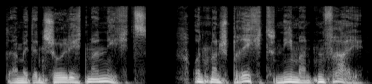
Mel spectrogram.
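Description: A man voicing a calm, caring grown man in an audiobook who patiently talks a troubled girl round. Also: fairly low pitch, unhurried, husky, dry recording, studio quality. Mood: earnest.

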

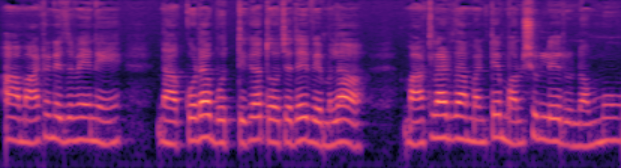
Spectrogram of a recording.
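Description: Woman voicing a proud, sharp-tongued old mother. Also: medium pitch, level tone, normal speed, close to an everyday voice. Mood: wry chiding. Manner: chiding, wry, old-fashioned homely speech.

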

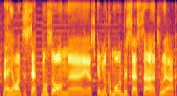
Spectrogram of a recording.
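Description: Brief: snappy, teasing young female game creature, read by a man, lively and bright. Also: high-pitched, pitched above the performer's own voice, exaggerated voice.

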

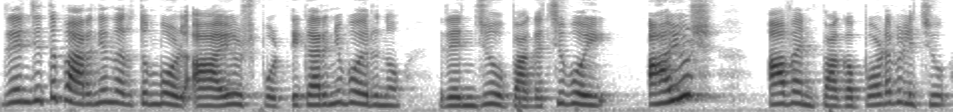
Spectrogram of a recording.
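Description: A woman's voice: high voice, moderate pace, fairly bright tone. A woman narrating an emotional audio love story in a dramatic storytelling manner. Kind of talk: scripted narration.

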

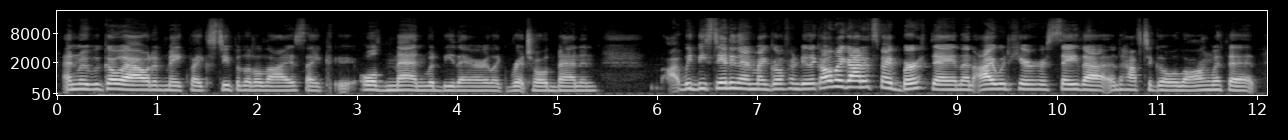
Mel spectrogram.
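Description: Relaxed woman from Canada, rapper guest; low-ish voice, easy casual delivery. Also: moderate pace. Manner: laid-back, frequent laughs and likes. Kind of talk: casual podcast chat.

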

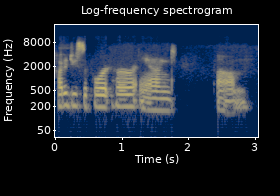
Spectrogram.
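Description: On a relaxed video call from a room in her house, a fifty-something woman acts as host, offering encouragement to her guest amid frequent fillers. Her fairly low voice is creaky and slow, and the recording has its highs cut off.

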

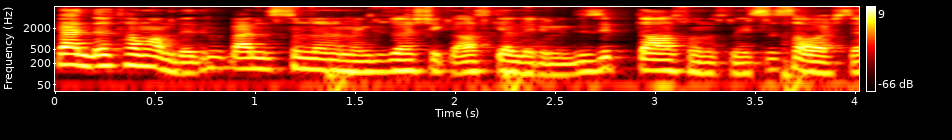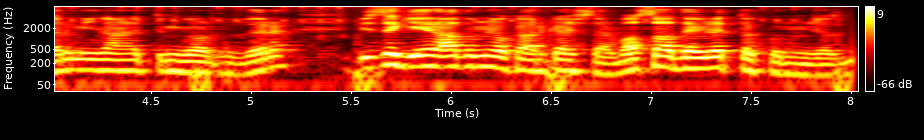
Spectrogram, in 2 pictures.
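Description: A gaming YouTuber and host who has just woken up chats casually with his viewers, offering informal game commentary. His medium-pitched, darkish voice sounds slightly groggy.

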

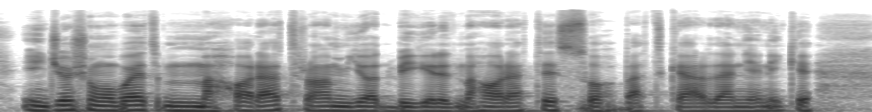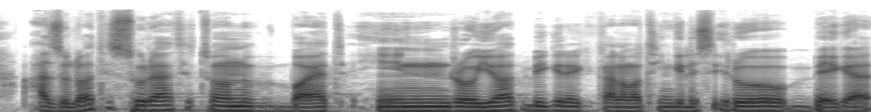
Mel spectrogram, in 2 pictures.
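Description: A man whose first language is Persian, teaching an English lesson, saying English lines slowly and explaining them. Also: mid-range voice, vocal fry, darkish tone.

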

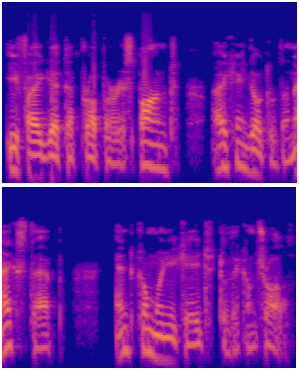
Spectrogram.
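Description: A man giving a steady step-by-step technical tutorial as a voice-over. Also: on the low side, moderate pace, breathy edge, no room sound, dull audio. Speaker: instructor.

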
